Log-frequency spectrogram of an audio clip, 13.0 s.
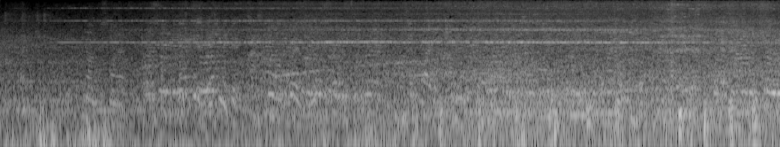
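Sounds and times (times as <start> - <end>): wheels rumbling on rail: 4.3 - 13.0.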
